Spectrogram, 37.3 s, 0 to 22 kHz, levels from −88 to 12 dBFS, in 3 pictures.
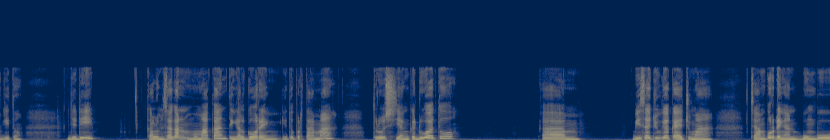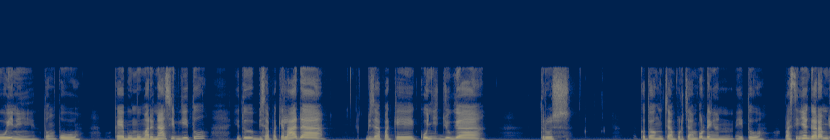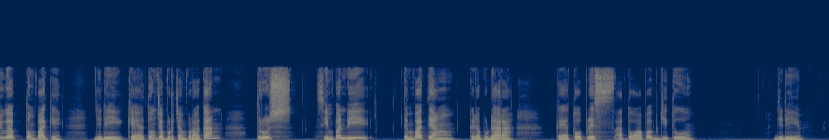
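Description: Speech that sounds dull and band-limited throughout, with nothing above about 11.4 kHz and a rough, fluttering noise clinging to voiced tones. The likely cause is Dolby Digital compression at a low bitrate, which fits about 64 kbps, where starved frequency lines get filled with dither noise.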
